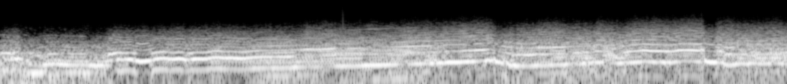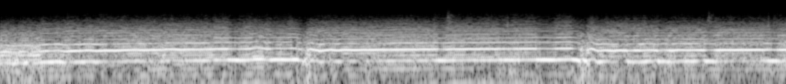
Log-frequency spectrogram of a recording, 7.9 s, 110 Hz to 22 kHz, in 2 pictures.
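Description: Honda RA168E 1.5-litre turbo V6 in a McLaren MP4/4, heard onboard under hard acceleration. The engine note climbs steadily in pitch and drops sharply at each upshift, four times.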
